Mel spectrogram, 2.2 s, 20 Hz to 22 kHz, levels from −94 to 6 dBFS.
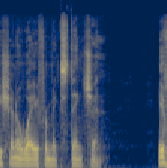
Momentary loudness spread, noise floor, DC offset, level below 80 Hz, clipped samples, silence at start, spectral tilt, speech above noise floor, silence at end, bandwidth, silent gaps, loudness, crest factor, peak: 7 LU; -79 dBFS; under 0.1%; -48 dBFS; under 0.1%; 0 s; -4 dB/octave; 55 dB; 0 s; 17 kHz; none; -22 LUFS; 18 dB; -6 dBFS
